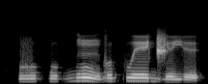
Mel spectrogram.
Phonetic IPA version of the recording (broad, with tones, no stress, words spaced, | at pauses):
ɣu˨k͡pu˨ ɡ͡bũ˦˨ɡʊ˦ kʷeː˦d͡ʒɪ˨jɪ˨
